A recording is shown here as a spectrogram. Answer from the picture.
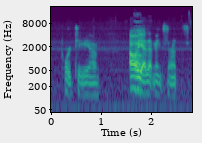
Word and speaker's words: Portia: Porsche spider, but it's spelled more like Portia. Portia.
